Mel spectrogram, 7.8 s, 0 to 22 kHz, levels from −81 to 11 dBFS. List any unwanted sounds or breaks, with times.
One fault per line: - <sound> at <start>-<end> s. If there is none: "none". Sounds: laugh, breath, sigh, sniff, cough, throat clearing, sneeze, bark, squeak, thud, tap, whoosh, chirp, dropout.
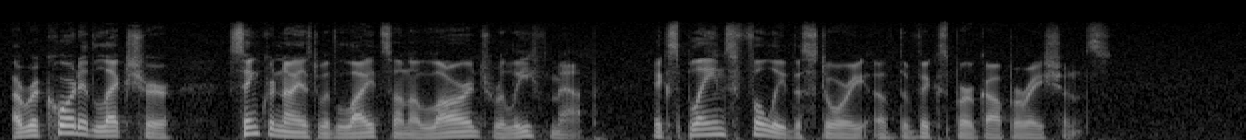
none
